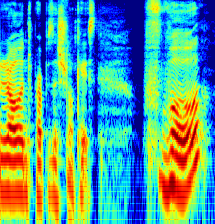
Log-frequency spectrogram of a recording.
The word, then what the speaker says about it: в: В, but it's going to pronounce more like a F.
